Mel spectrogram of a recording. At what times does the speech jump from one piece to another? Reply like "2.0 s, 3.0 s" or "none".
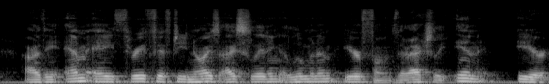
none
